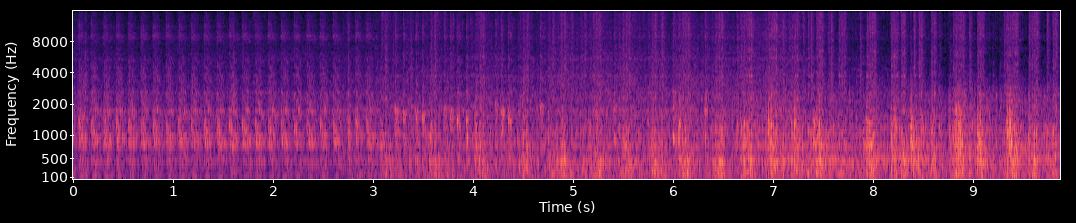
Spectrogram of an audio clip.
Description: hard start after rebuild, cummins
